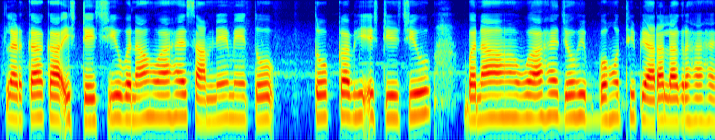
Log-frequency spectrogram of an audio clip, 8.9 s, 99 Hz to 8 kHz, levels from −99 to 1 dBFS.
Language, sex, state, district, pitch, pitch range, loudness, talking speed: Hindi, female, Chhattisgarh, Korba, 200 Hz, 190-210 Hz, -15 LUFS, 145 wpm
